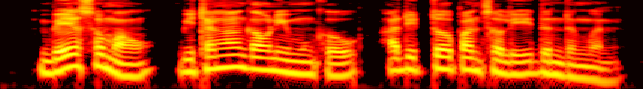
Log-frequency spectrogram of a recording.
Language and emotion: Bodo, neutral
